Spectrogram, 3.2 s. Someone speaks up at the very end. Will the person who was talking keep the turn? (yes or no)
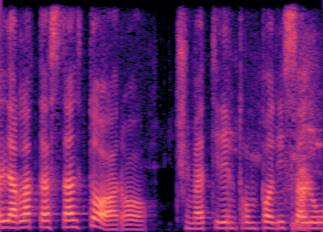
yes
